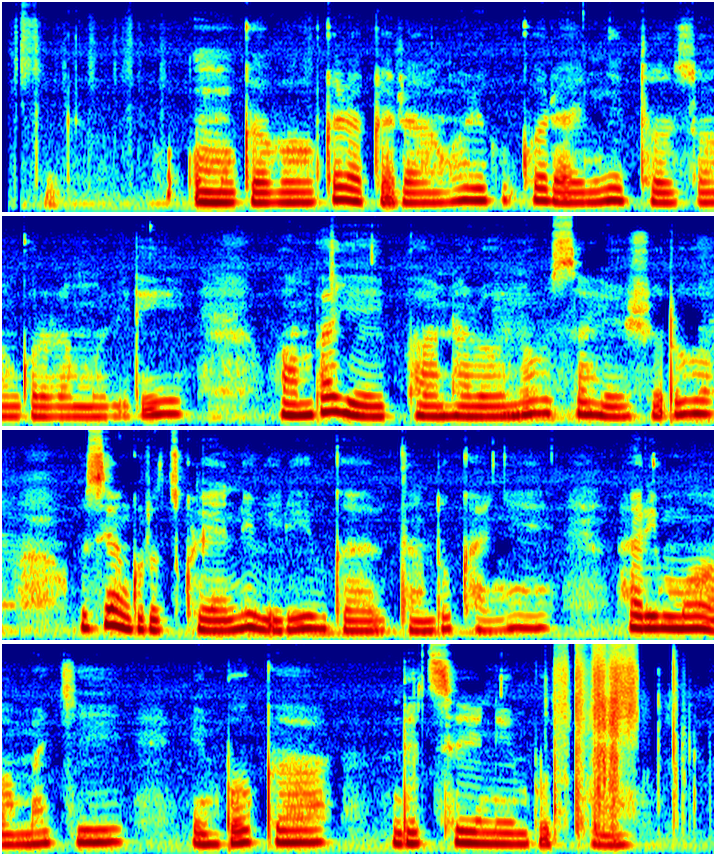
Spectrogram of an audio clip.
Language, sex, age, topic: Kinyarwanda, female, 18-24, health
